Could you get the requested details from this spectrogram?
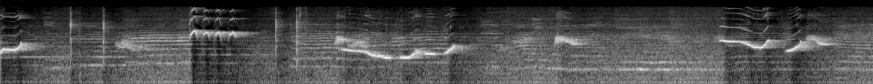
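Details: White-rumped shama tutor song of 25 materials: spaced whistled phrases with pauses, including a long dipping whistle that swoops down and back up, brief high bursts and quieter warbles between.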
